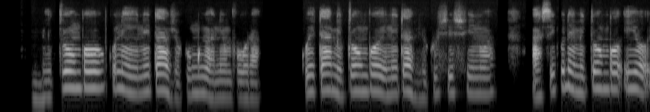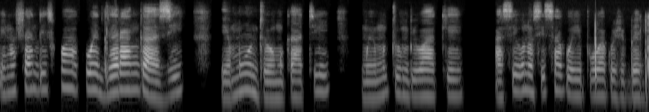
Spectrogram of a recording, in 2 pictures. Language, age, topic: Ndau, 50+, health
